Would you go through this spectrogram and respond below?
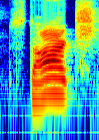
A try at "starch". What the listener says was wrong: Where are you getting the K from? No, it doesn't. It makes a ch sound.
